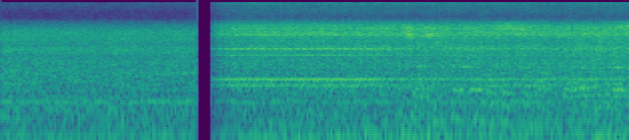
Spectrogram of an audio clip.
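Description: Shinkansen platform ambience with a steady hum, then a Yamagata Shinkansen train moving slowly along the platform. Its steady running noise carries a high-pitched whine.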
